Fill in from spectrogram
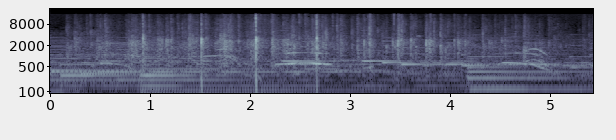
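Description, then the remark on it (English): An audience claps and applauds as a clap offering, scattered sharp claps blending into a steady patter, over sustained organ-like chords and a murmur of voices. “Come on, give a clap offering.”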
